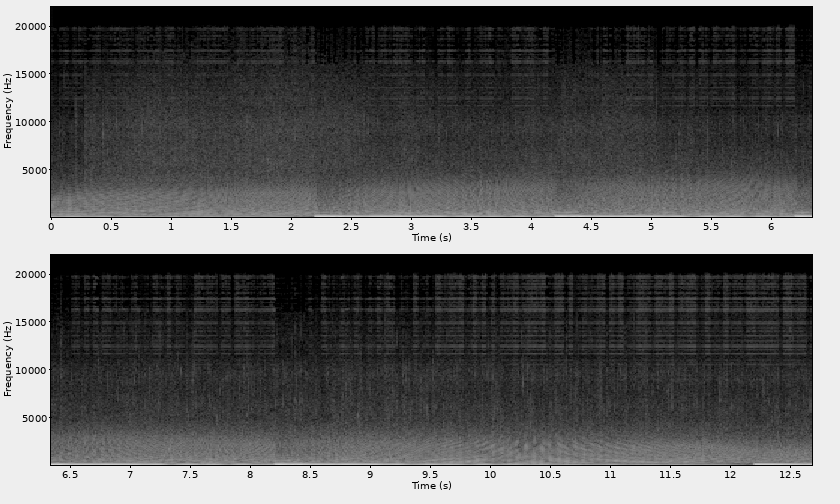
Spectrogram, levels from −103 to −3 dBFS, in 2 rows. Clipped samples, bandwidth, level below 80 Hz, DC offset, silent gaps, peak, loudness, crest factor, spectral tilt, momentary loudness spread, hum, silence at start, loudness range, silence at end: under 0.1%; 9.6 kHz; -34 dBFS; under 0.1%; none; -16 dBFS; -35 LUFS; 14 dB; -7 dB/octave; 13 LU; none; 0 s; 5 LU; 0 s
